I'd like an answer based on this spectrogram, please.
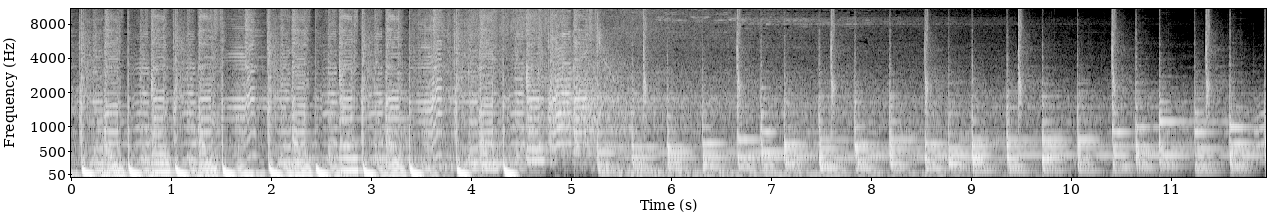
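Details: Electronic dance music with a steady pounding beat and repeated synth notes fills the whole recording; no animal sound is heard.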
